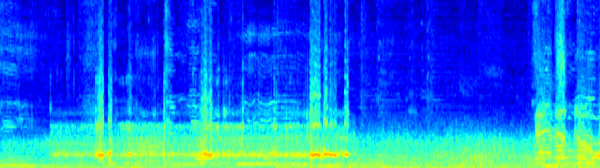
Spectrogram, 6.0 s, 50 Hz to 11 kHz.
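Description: BAE Hawk T1 jets in a climbing formation: a rush of jet noise with a steady whine, fading after about three and a half seconds. Music with a stepping bass line plays from public-address speakers underneath, and a man's commentary resumes over them near the end.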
